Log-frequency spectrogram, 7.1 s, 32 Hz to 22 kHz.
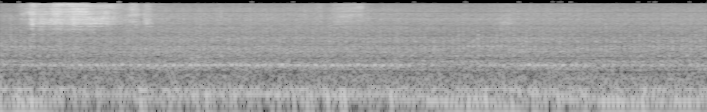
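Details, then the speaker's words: After fixing a vacuum leak found by pinching hoses, which had caused a hissing noise and P0171 lean code: an even, steady idle with a smooth low rumble and no hiss left, the engine running normally. "No more hissing noise, and no more PO171 lean."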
